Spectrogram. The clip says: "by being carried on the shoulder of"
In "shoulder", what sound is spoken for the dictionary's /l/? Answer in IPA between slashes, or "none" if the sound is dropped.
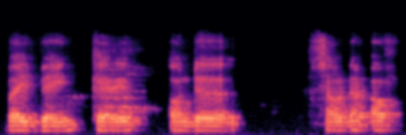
/w/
